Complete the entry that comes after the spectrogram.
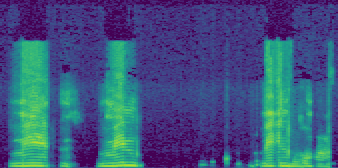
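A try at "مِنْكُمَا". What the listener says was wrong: মিন কুমা। মাত করতে হবে, কুমা না বললে তো হবে না, বা মাত করতে হবে। হ্যাঁ, মাত না করলে তো দ্বিবচন হচ্ছে না।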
